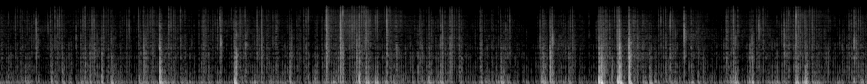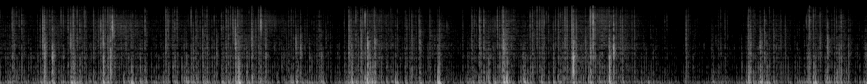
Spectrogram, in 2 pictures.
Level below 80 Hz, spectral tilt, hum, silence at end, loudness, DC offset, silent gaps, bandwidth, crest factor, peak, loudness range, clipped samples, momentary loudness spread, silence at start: -36 dBFS; -4 dB/octave; none; 0 s; -32 LUFS; under 0.1%; none; 17 kHz; 30 dB; -2 dBFS; 6 LU; under 0.1%; 12 LU; 0 s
